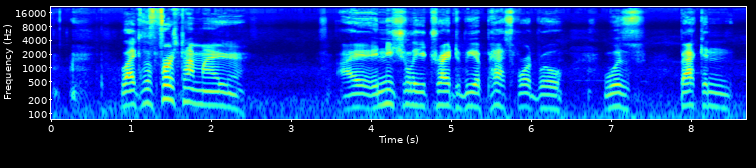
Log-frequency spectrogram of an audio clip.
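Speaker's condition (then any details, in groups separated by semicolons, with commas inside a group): Brain injury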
